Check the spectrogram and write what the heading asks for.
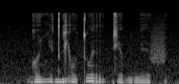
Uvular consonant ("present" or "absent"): absent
